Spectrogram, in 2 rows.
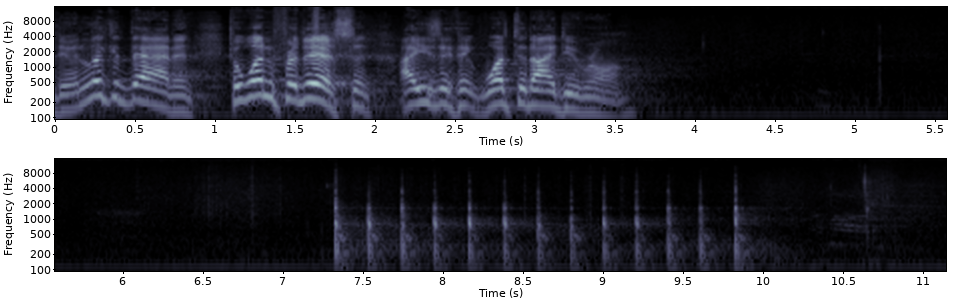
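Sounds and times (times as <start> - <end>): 
speech: 0.0 - 3.7
firm knocks on a door: 7.3 - 10.0.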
